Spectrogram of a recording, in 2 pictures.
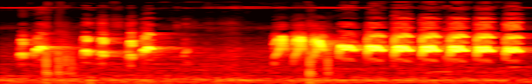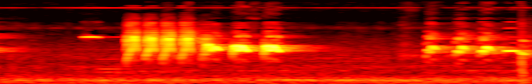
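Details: Sooty-headed bulbul in full song rich with imitations of other birds, kept as a tutor recording for young birds: bursts of rapid, evenly repeated chirping notes in short runs separated by brief pauses, no other sounds.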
